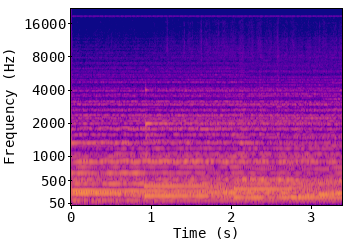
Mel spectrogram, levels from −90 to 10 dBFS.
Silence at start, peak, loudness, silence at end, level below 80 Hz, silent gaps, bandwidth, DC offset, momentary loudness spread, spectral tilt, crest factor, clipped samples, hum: 0 s; -10 dBFS; -24 LUFS; 0 s; -54 dBFS; none; 19.5 kHz; under 0.1%; 2 LU; -7.5 dB/octave; 14 dB; under 0.1%; none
